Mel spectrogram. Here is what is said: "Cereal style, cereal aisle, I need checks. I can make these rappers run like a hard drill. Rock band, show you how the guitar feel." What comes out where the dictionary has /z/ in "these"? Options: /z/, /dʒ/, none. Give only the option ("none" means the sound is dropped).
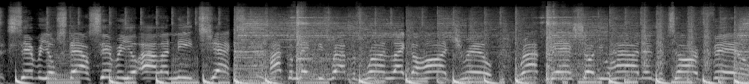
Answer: none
